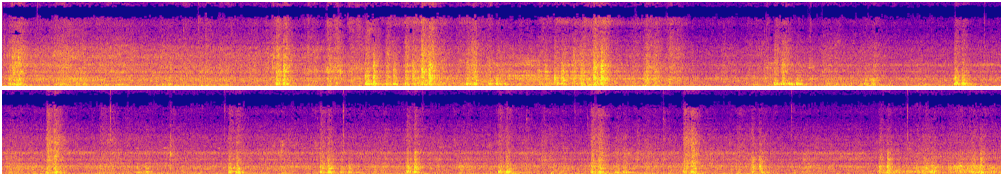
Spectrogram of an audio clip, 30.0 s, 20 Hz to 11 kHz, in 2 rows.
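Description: Sotetsu 12000 series electric train running along the line, heard from inside the cab: a steady rumble of wheels on rail with sharp clacks over rail joints every second or two.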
